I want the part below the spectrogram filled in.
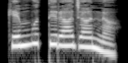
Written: ಕೆಂಬುತ್ತಿರಾಜಾನ್ನ

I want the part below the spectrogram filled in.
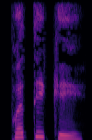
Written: ಪೈತ್ತಿಕ

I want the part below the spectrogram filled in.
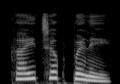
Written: ಕೈಚಪ್ಪಾಳೆ

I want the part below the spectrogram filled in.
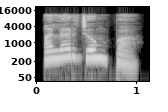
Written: ಅಲರ್ಜೊಂಪ

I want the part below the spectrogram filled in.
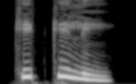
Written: ಕಗ್ಗಾಲ

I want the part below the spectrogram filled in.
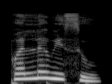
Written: ಪ್ಲವಿಸು

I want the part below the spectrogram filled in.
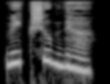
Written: ವಿಕ್ಷುಬ್ಧ

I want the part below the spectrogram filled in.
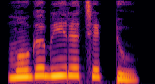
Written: ಮೊಗಬೀರಚೆಟ್ಟು

